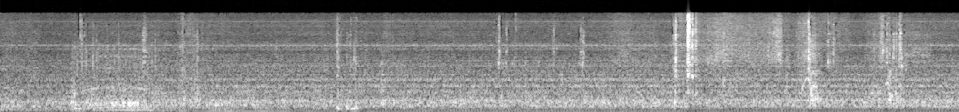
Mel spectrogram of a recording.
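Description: Car engine idling, heard from inside the cabin as a steady low rumble with a few brief clicks.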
